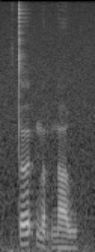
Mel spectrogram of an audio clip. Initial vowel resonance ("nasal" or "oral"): oral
